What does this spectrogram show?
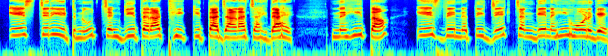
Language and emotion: Punjabi, angry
